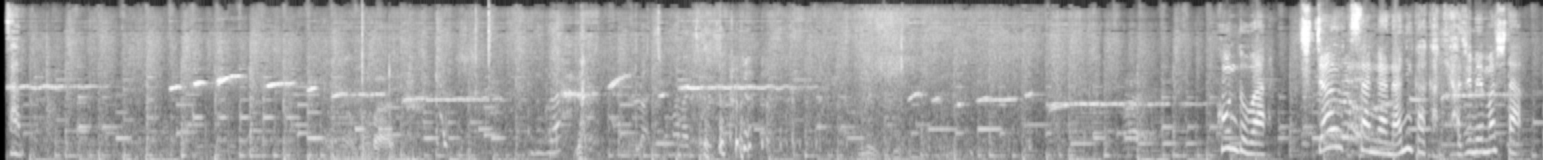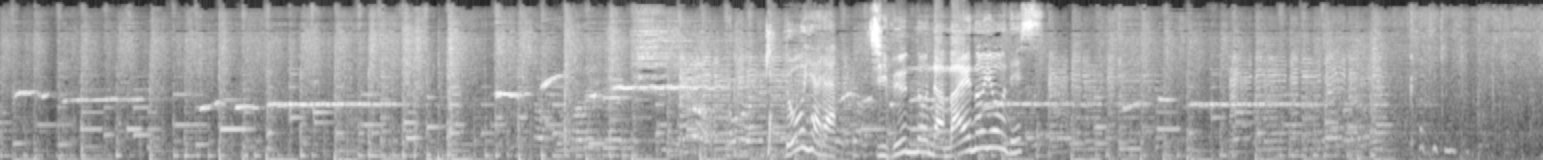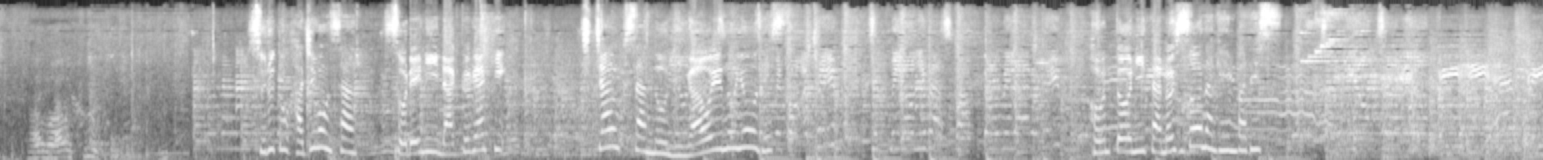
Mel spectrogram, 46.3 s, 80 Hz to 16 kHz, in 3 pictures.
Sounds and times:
Music: 0:00.0 - 0:31.0, 0:32.5 - 0:46.2.

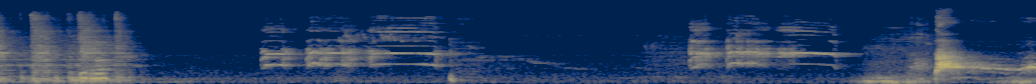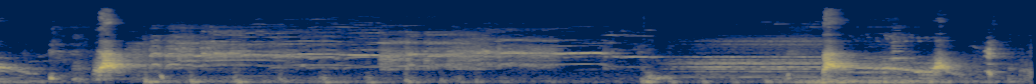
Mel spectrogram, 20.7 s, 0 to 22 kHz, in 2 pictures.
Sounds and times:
Music: 0:00.0 - 0:01.5, 0:17.1 - 0:19.6
Bow-wow: 0:09.3 - 0:10.6, 0:11.3 - 0:11.7, 0:18.6 - 0:20.4
Yip: 0:09.4 - 0:10.6, 0:11.3 - 0:11.7, 0:18.6 - 0:20.4.

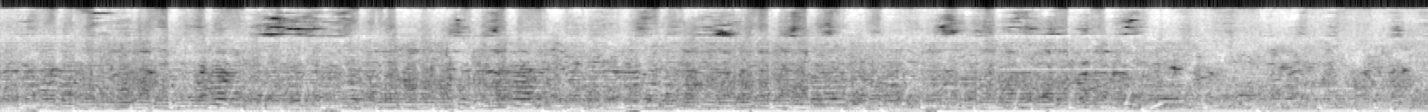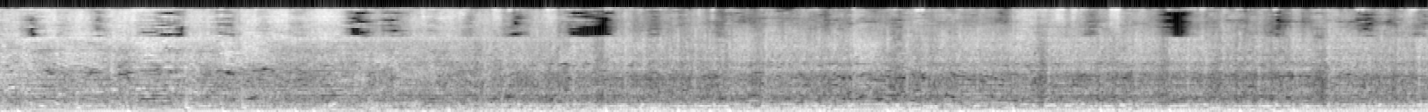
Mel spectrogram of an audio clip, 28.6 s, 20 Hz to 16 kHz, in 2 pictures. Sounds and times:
Music: 0:00.0 - 0:28.5.

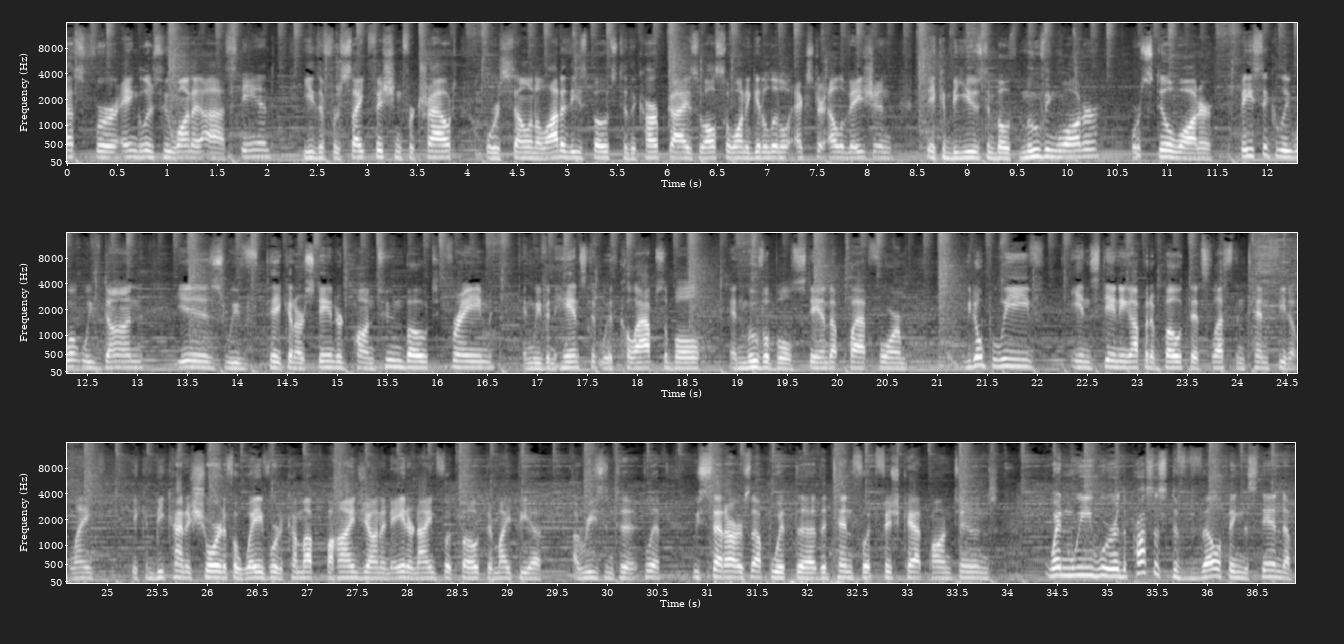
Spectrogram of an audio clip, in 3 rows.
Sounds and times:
Music: 0:00.0 - 0:36.8
Speech: 0:00.0 - 0:36.8.

